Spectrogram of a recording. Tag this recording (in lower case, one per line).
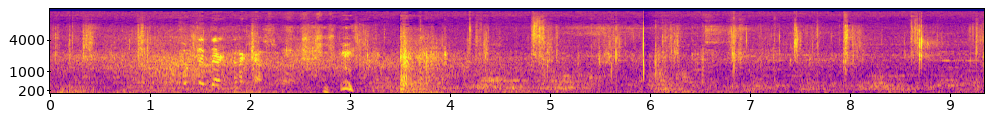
speech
